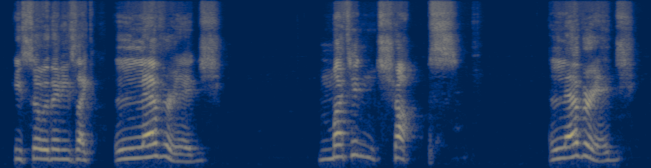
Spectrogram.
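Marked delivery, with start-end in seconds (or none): 1.2-6.4 very slow, drawn-out, mocking delivery. You tell Billy about a man who won't say force the vote, imitating the man's tone of voice. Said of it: "I got the, the, the sound, the tonality of his voice right".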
